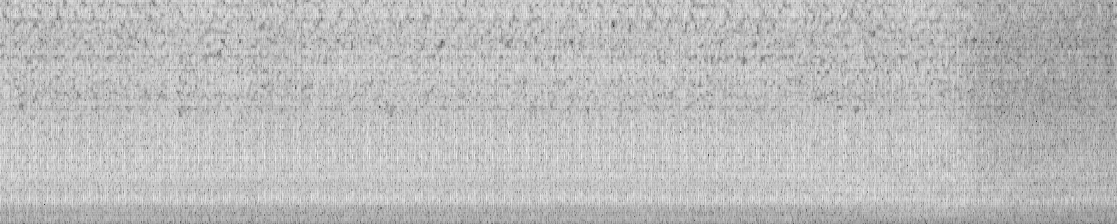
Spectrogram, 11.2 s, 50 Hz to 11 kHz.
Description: 7.3 Powerstroke tapping/ticking uppipe exhaust leak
